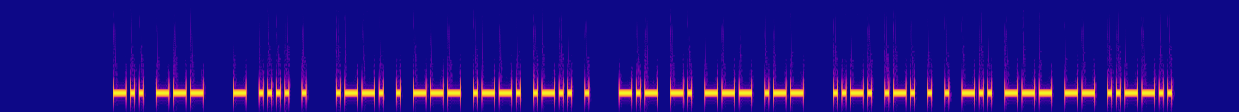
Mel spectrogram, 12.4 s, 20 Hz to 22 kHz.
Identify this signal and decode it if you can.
Morse code, heard as a keyed tone, about 28 wpm, 700 Hz. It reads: DO THE PEOPLE KNOW FREEDOM?
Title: Sentences from Top 1000 Words - Review Part 5 - 28wpm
